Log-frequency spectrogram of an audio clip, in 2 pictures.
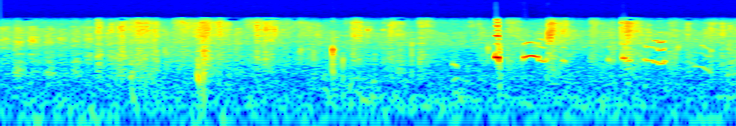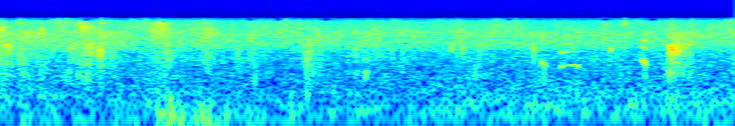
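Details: Red foxes, recorded on trail cameras at a woodland edge among fields in East Sussex, give high, squeaky whines and short, bending yelps, possibly playing, fighting or establishing territory, over panting and rustling.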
